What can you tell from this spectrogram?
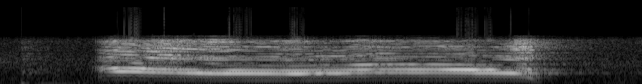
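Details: A red deer stag in the Peak District, bellowing during the mating season and captured on a trail camera, gives a single long, deep bellow that holds steady, then drops away at the end.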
